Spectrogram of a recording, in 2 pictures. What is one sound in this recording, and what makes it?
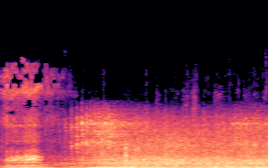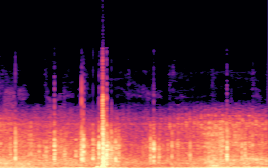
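A car tyre spins and splashes through water.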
